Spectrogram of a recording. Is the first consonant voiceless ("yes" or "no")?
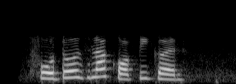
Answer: yes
